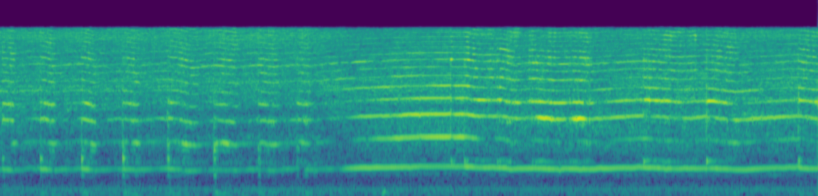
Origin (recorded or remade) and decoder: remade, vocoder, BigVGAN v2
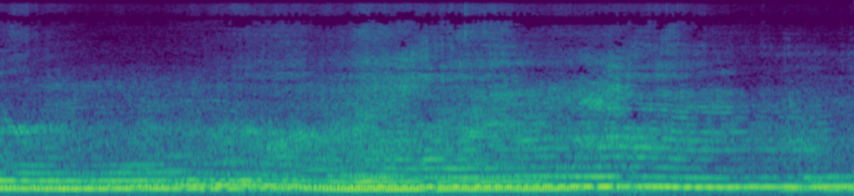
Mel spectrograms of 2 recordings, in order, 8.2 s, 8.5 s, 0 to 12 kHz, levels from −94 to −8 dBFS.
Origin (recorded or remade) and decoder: recorded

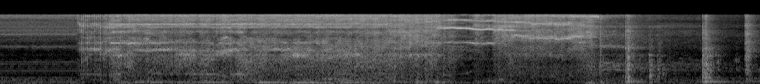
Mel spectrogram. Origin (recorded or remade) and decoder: remade, autoencoder, DAC-VAE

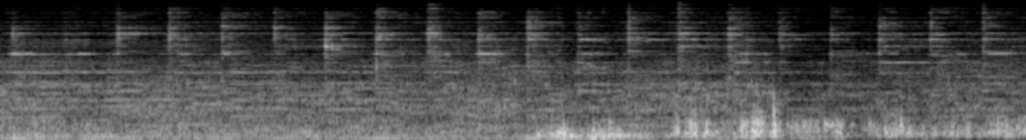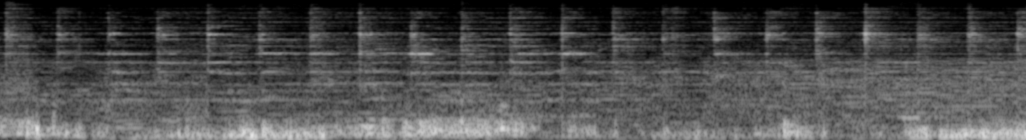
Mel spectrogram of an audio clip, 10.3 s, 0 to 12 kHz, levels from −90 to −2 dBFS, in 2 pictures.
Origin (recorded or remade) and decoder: remade, codec, SNAC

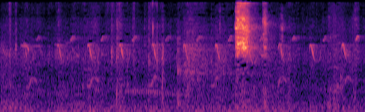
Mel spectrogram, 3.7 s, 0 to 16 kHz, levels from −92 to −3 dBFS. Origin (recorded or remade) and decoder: recorded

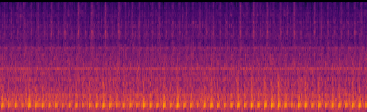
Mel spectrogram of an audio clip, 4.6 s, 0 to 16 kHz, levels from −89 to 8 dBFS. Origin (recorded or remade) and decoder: remade, vocoder, BigVGAN v2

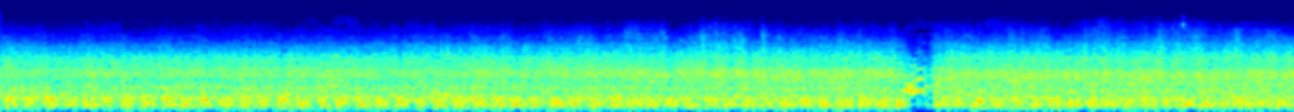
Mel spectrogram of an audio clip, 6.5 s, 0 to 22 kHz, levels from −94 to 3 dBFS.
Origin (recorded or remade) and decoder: recorded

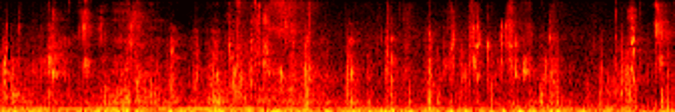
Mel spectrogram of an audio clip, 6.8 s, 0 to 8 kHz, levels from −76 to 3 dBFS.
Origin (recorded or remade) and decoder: recorded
